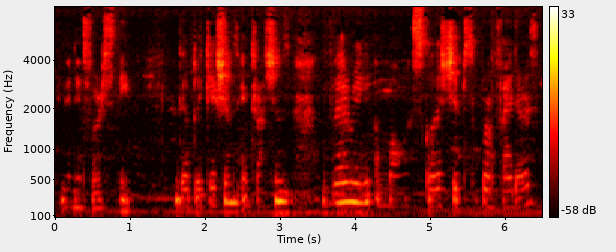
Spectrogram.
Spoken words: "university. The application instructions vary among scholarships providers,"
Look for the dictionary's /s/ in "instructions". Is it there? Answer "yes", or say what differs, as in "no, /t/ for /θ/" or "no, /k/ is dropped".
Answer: no, /s/ is dropped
